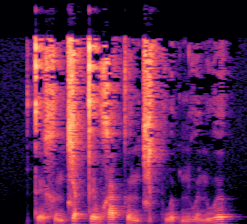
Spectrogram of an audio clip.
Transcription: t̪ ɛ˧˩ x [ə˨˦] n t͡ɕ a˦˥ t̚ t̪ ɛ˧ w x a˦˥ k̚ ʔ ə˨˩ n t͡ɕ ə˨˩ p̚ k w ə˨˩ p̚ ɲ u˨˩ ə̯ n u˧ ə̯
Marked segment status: correct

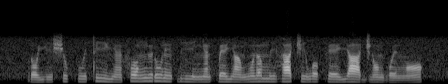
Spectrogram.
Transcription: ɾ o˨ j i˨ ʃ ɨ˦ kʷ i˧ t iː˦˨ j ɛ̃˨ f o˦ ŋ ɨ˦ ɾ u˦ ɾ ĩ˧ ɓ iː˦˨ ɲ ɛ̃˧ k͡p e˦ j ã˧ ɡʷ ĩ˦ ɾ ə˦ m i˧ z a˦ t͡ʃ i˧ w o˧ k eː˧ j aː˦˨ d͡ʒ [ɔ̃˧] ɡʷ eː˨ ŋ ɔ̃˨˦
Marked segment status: correct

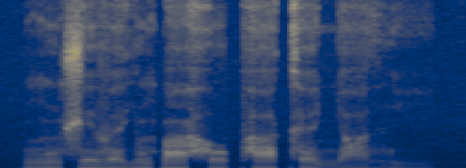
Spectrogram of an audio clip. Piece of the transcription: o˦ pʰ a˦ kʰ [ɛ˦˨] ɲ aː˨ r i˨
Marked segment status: correct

